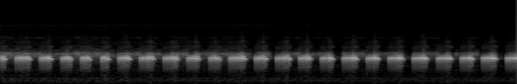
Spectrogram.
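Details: Toad calling at night, a call made on rainy nights to attract a mate: a steady run of short, buzzy, pulsed croaks, about two per second, evenly spaced against a quiet background.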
